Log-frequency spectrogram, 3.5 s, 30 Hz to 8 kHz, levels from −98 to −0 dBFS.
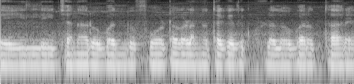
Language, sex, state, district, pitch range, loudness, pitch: Kannada, male, Karnataka, Shimoga, 110-115 Hz, -16 LUFS, 110 Hz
